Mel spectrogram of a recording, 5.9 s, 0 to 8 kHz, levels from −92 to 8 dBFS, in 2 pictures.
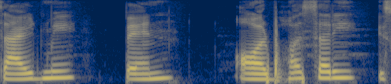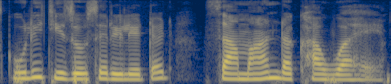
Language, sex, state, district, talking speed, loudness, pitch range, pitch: Hindi, female, Uttar Pradesh, Lucknow, 145 wpm, -17 LUFS, 190-230 Hz, 205 Hz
